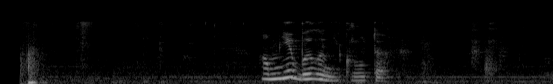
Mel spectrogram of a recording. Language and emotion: Russian, sad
